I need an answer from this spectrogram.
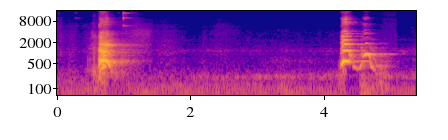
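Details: Roscoe, a hyper male whippet kept as a pet, gives two sharp barks about three and a half seconds apart, each a bright broadband burst with a rising, yelping tail; quiet indoor room between.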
